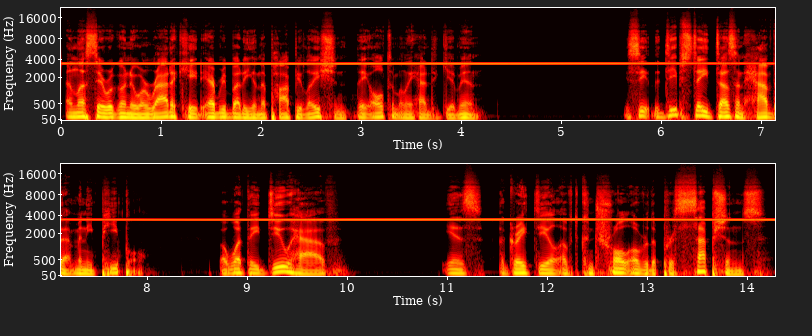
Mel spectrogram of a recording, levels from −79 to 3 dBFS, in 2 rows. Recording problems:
high-pitched whine; loud; throughout; 3.5 kHz, 6 dB below the speech

